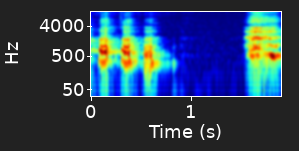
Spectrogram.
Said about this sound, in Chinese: 我今天跟你讲一下，你呼吸声超大的哦，我觉得我每一集都要讲一下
